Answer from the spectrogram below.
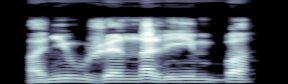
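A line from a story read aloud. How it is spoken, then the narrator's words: Young woman muttering. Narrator (Russian): пробормотала девушка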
